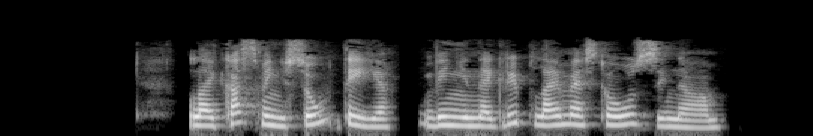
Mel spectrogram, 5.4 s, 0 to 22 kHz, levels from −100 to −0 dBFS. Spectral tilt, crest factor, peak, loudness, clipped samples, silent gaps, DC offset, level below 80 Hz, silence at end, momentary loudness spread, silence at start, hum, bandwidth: -5 dB/octave; 18 dB; -2 dBFS; -18 LUFS; under 0.1%; 2.67-2.78 s; under 0.1%; -64 dBFS; 0.65 s; 8 LU; 1.25 s; none; 7.8 kHz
